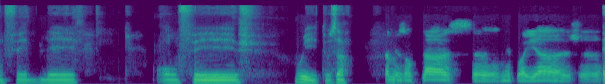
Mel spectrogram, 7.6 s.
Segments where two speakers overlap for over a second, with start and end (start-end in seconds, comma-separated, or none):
none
